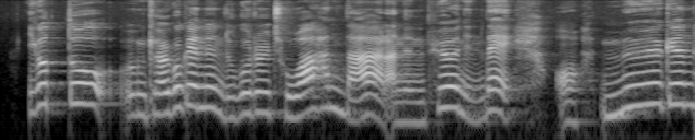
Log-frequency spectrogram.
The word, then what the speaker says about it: mögen: 그 다음에 누구누구를 좋아한다 라고 할 때는 mögen 동사를 써서 jemanden mögen. umlaut 발음에 주의해 주셔야겠죠? mögen.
